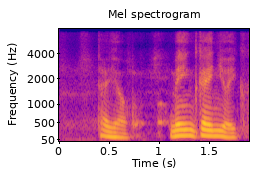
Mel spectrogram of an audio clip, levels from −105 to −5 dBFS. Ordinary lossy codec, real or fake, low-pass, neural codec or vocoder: none; fake; 7.2 kHz; codec, 16 kHz in and 24 kHz out, 0.9 kbps, LongCat-Audio-Codec, four codebook decoder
